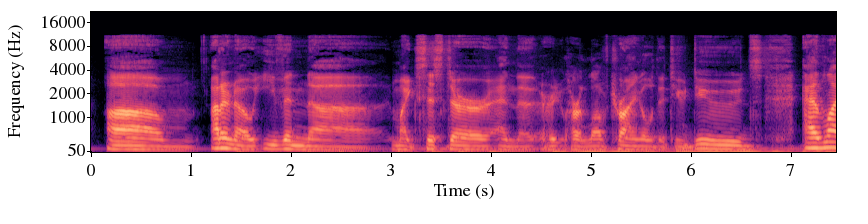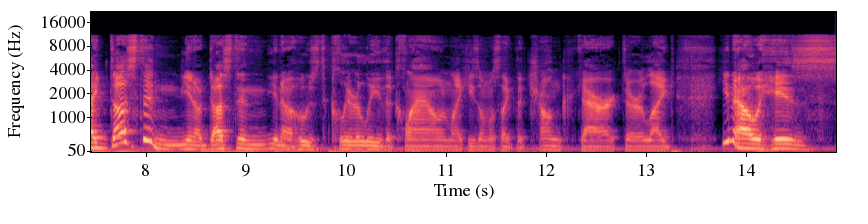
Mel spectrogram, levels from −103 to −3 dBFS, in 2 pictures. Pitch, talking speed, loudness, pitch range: 105 Hz, 165 wpm, -25 LUFS, 95-120 Hz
